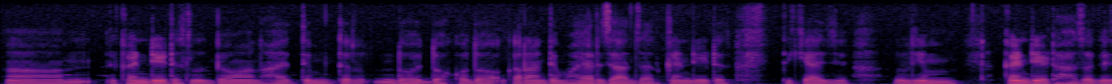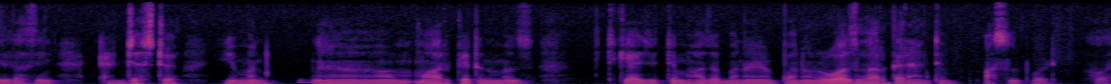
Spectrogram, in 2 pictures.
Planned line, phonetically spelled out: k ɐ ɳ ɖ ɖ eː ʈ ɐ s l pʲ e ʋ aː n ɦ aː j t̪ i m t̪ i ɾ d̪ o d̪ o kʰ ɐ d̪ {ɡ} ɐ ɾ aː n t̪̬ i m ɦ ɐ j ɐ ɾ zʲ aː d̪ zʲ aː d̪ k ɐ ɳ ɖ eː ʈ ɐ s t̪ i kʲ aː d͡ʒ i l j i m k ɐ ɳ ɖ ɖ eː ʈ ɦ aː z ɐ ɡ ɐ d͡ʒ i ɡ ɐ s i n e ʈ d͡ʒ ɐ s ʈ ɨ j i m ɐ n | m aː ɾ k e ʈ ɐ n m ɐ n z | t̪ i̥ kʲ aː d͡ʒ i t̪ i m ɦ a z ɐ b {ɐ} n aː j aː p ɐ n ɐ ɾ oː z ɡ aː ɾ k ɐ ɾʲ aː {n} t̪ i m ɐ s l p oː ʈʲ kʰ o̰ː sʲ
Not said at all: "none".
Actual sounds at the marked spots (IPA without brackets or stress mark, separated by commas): k, ɐ, n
